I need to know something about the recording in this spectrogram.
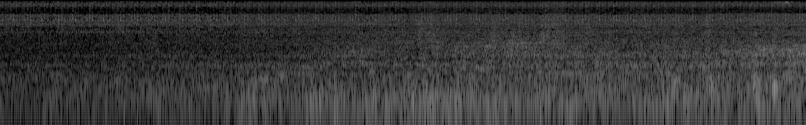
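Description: Passenger train pulling out of a station, the rumble of the carriage and wheels on the rails growing steadily louder as it gathers speed, heard through an open carriage window.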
